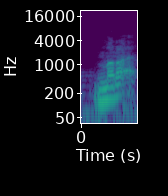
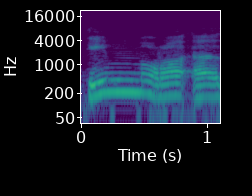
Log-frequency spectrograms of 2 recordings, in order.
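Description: First: The word has no initial 'i' sound. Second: The word begins with an 'i' sound. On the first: The word is joined to the word before it. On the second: The reading starts at this word.

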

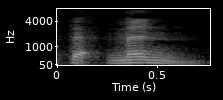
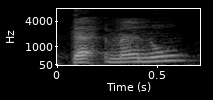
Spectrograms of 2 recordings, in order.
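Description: First: The final n has no vowel after it. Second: The final n is followed by a short u vowel. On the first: "تصبح" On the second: "فبعض العرب كانوا يسكنون النون الأولى"

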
